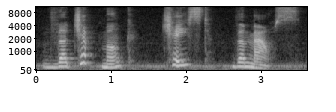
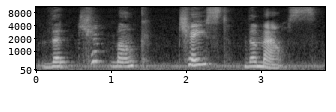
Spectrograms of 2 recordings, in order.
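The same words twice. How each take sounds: No difference in how they are said.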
